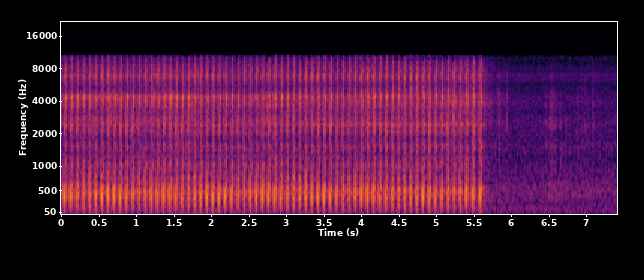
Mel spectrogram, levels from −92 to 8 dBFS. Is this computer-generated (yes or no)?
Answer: no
